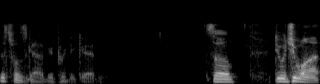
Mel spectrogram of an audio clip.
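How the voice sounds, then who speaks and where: A man's raspy, put-on character voice. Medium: actual play. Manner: casual, offhand.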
